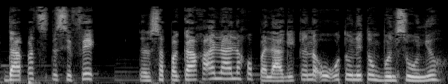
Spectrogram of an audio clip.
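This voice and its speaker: A woman's voice: mid-range voice, brisk, soft background music, lightly acted. A woman with a Filipino accent voicing a sassy, indignant youngest sister in an audio story, bratty and challenging.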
